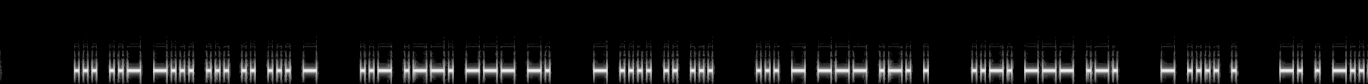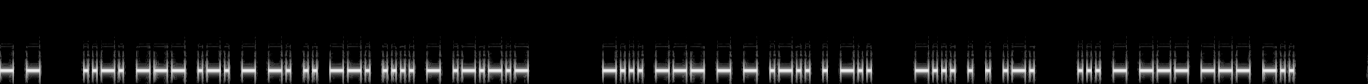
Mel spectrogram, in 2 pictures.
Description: Morse code, heard as a keyed tone, about 27 wpm, 650 Hz. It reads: SUBSIST UPON THIS STORE FOR THE NEXT FORTNIGHT. BOTTLED BEER STOOD
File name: Book Two / 01-Chapter 1 - 27 WPM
